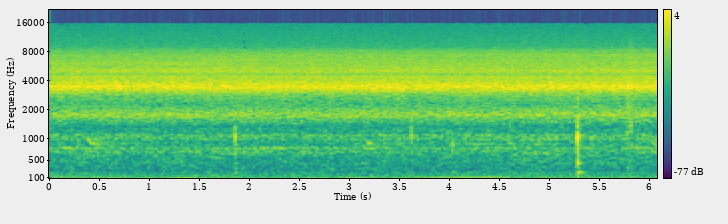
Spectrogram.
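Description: Steady high-pitched drone of insects calling in the undergrowth, with a low rumble underneath. One sharp short click about five seconds in.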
